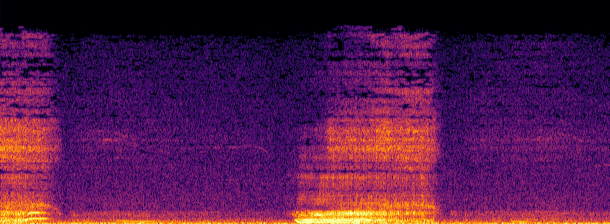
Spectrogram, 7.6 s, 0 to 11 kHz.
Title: 🐽 本日のイビキ / Snoring Sleep Sound 2025/02/17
